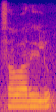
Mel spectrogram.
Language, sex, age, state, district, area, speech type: Telugu, male, 18-30, Andhra Pradesh, Kurnool, urban, spontaneous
